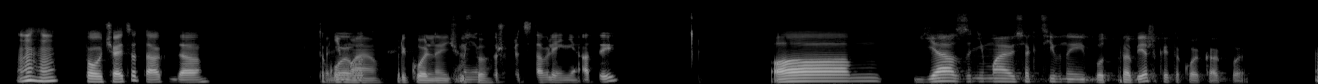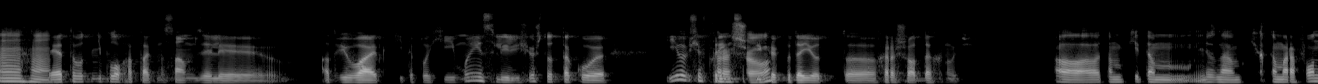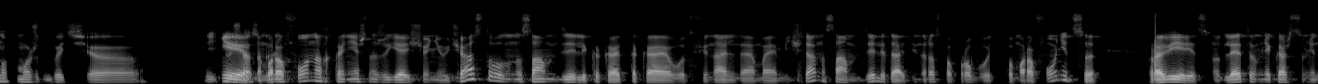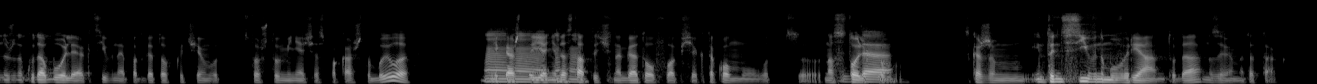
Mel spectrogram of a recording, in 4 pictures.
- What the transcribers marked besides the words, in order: none
- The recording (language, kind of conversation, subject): Russian, unstructured, Какие простые способы расслабиться вы знаете и используете?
